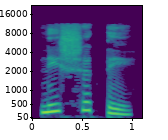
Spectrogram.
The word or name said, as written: ನಸಿಗುತ್ತ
